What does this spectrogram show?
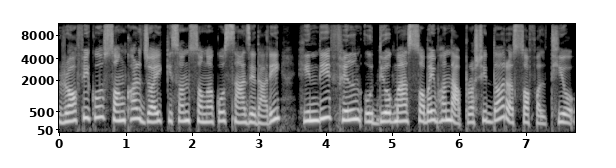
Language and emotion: Nepali, neutral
